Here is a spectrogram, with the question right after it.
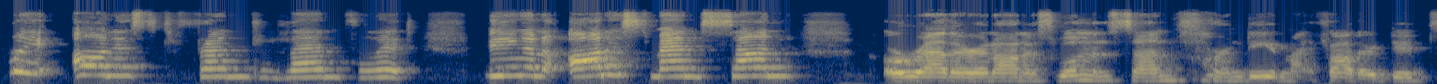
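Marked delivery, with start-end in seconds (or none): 0.1-4.0 high-pitched little voice of conscience; put-on high voice giving a warning; conscience's voice. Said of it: "my conscience hanging about the neck of my heart says very".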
